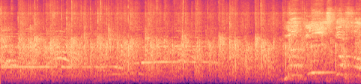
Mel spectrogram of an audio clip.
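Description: Church congregation applauding in praise of the Lord during an evening service, dense sustained clapping throughout with voices and cheers mixed in, briefly dipping near the end before swelling again.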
